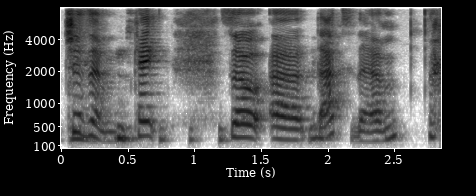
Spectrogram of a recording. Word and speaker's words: Chisholm: Kate Kate how do you say your name Chisholm Chisholm okay so uh that's them hopes books hope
